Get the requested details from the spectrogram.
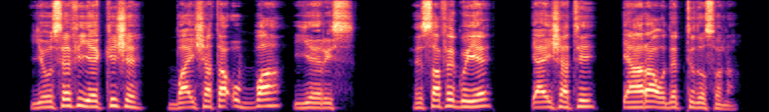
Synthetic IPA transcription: jo̞ːseːfɪjeːkːɪʃɛ | bɐɪʃɐt̪ɐʔʊbːaːjeːɾɪs | hɛsːɐfɛɡʊjɛ | jɐɪʃɐt̪ɪ | ʔjaːɾɐɔd̪ɛt̪ːɪd̪ɔsɔnɐ

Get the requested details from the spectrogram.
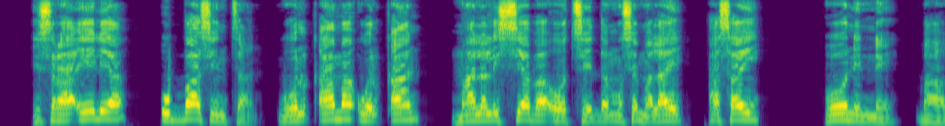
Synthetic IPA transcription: ʔɪsɾaːʔe̞ːlɪja | ʊbːaːsɪnt͡sːa̰ːn | wɔlkʼːaːmɐwɔlkʼːaːn | maːlɐlɪsːɪjabaːo̞ːt͡sːe̞ːd̪ːɐmʊsɛmɐlɐj | ɐsɐj | o̞ːnɪnːɛ | baː

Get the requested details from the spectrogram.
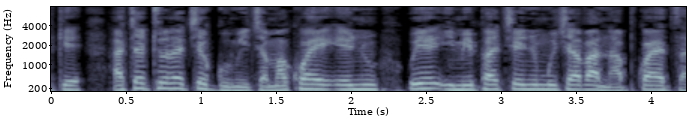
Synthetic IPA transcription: ke | at͡ʃato̞ɾat͡ʃe̞ɡʱumit͡ʃamakwaieːɲuuje̞imipat͡ʃe̞ɲumut͡ʃaʋan̤apkwajad͡zaː

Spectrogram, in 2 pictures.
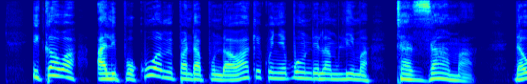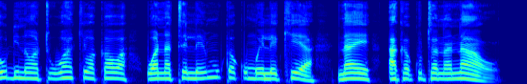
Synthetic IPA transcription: ikawaː | lipɔkuaːmɛpandapundawakɛkwɛɲɛɓɔndɛlam̩lima | tazama̰ | ɗauɗinawatuwakɛwakawa | wanatɛlɛm̩kakumwɛlɛkʰɛa | najɛakakutananaɔ̰

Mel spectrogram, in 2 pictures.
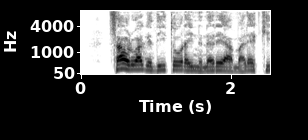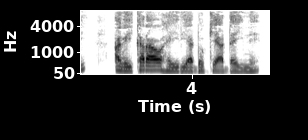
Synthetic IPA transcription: saoɾoaɣeðiːtoːɾainɛnɛɾeamaɾɛki | aɣeikaɾaɔɦɛiɾiadokeadaine

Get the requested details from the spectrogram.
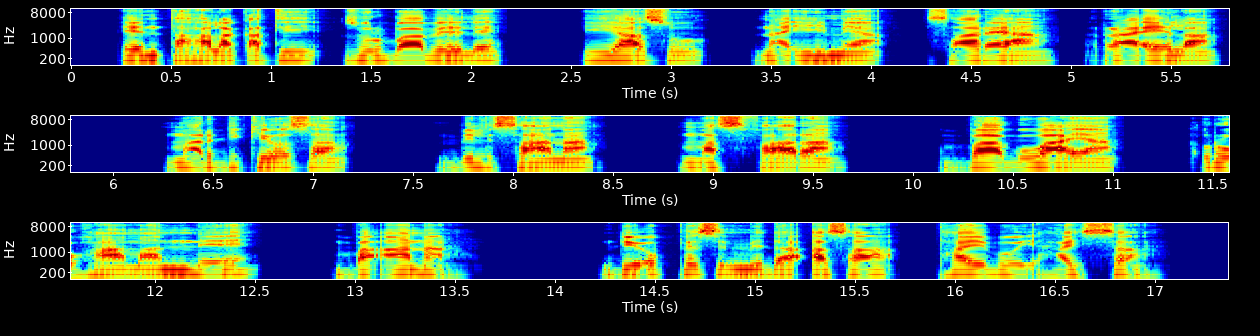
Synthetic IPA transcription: ʔɛnt̪ːɐɦɐlɐkʼɐt̪ɪzʊɾbaːbeːlɛ | ʔɪjaːsʊ | nɐ̰ʔiːmɪja | saːɾɛja | ɾaːʔeːlɐ | mɐɾd̪ɪkɪjoːsɐ | bɪlsaːnɐ | mɐsfaːɾɐ | baːɡʊwaːjɐ | ɾʊɦaːmɐnːɛ | bɐ̰ʔanɐ̰ | d̪ɪʔɔpːɛsɪmːɪd̪ɐʔɐsaːt̪ɐjbɔjɦɐjsːɐ

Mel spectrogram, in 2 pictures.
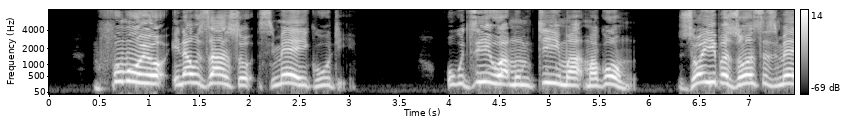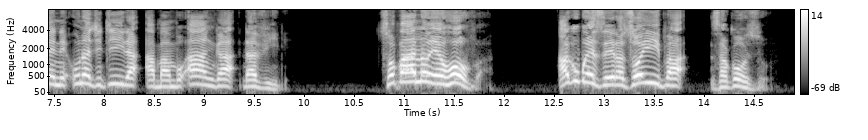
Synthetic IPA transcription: ɱ̩fumujɔʔinauzansɔsimɛikuːti | ukud͡ziwamum̩timwamwak̬ɔmɔ | zɔjipazɔnsɛzimɛnɛʔunat͡ʃitiɾaʔaɓambɔʔaŋɡaɗavḭːɗɛ | t͡sɔpanɔjɛhɔva | akuɓwɛzɛɾazɔjip̬a | zak̬ɔːzɔ̰

